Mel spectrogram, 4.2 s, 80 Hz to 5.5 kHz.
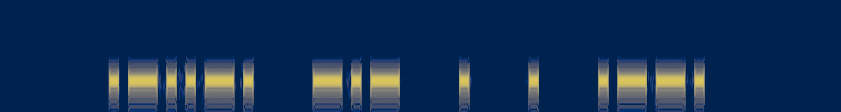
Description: Morse code, heard as a keyed tone, about 25 wpm, spaced as for 18 wpm, 700 Hz. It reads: "KEEP
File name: Pinocchio / Pinocchio ch4 12 25 ik1hge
